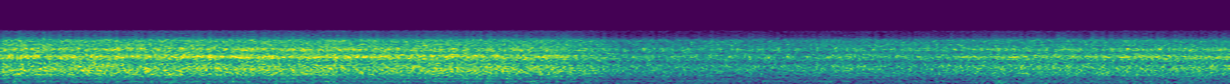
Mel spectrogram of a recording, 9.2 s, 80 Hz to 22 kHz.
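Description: Fendt 412 Vario tractor's four-cylinder diesel engine running steadily. The sound drops in level about halfway through and then slowly builds again.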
